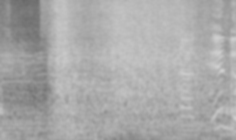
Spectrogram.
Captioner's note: water splashes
